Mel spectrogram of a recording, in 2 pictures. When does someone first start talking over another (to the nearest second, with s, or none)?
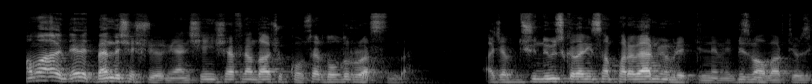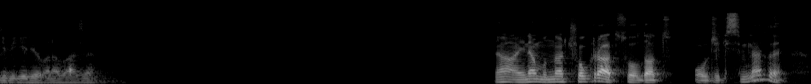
none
